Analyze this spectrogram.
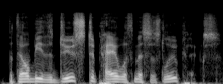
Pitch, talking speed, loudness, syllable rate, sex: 120 Hz, 270 wpm, -18 LUFS, 6.8 syllables/s, male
